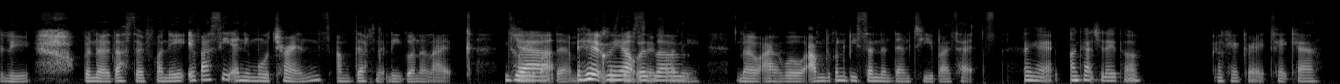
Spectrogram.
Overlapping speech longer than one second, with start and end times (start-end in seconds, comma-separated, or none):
5.0-6.9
